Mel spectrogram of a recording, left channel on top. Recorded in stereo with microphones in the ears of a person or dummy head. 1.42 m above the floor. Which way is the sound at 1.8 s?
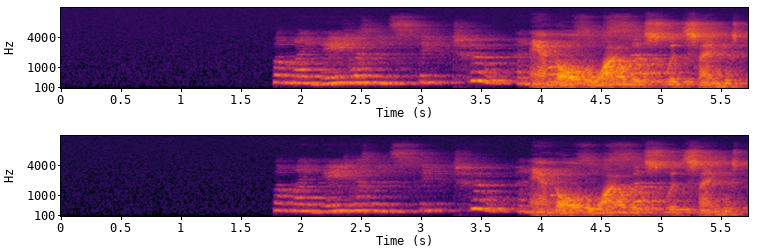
30° left (ahead or behind).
